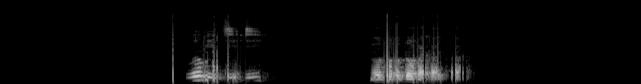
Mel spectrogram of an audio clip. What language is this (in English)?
Eton (Cameroon)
